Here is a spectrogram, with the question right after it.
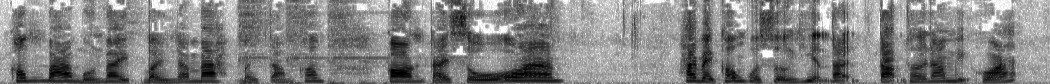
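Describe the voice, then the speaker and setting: Her high voice swinging very widely in pitch, a woman speaks at a very slow pace with long, frequent pauses. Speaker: knife seller. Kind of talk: sales pitch.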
